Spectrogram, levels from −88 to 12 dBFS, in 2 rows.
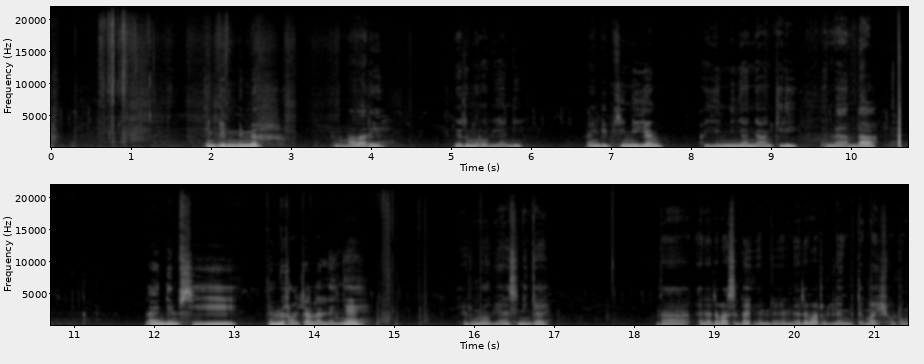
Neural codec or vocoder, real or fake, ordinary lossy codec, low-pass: none; real; none; none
